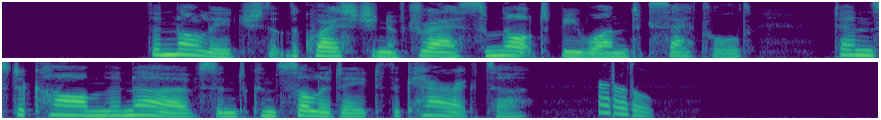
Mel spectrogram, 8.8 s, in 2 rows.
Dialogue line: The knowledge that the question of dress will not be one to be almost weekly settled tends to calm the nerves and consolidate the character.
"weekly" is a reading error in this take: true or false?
true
